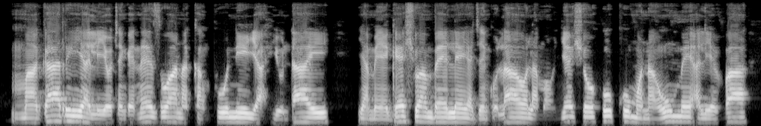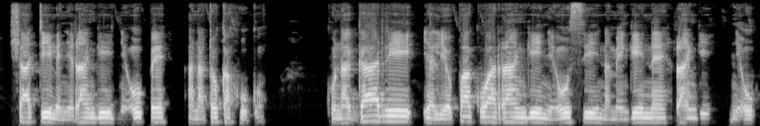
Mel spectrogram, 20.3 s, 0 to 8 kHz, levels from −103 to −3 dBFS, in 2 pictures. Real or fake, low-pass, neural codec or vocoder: real; 7.2 kHz; none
